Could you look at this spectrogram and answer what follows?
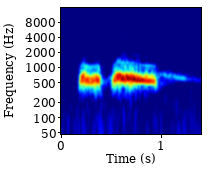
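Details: Single spotted dove coo in the 'thúc gù' decoy style: a short hoarse note, a brief break, then a longer level coo trailing off softly.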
